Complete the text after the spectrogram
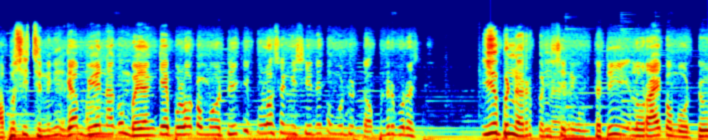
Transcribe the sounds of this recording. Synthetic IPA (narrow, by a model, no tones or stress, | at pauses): ɔpɔsid̥ʒ̥ə̤nəŋŋɡaʔmbiɛnakumbajaŋkepulɔkomod̪̥i̤kipulɔsɪŋisinekomod̪̥o̤d̪̥ɔʔb̥ənərpuɾas | ijəb̥ənərb̥əisinedd͡ʒ̪̥a̤d̥̪iluɾaekomoɖ̪̥o̤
